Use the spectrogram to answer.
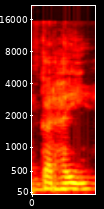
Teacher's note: सामान्य वर्तमान काल में मूल क्रिया और सहायक क्रिया के मध्य अर्धमात्रिक ध्वनि सुनाई पड़ती है, जिसे लेखन में दिखाने के लिए मूल क्रिया और सहायक क्रिया के मध्य हाइफन का प्रयोग करते हैं।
